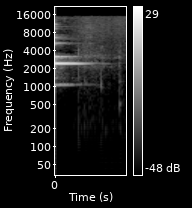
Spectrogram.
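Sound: glasses clinking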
